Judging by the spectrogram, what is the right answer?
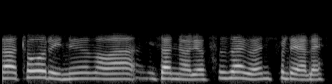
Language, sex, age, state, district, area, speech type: Bodo, female, 18-30, Assam, Baksa, rural, conversation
